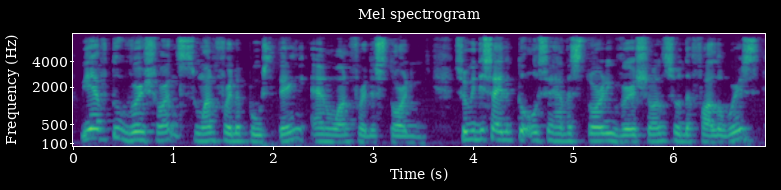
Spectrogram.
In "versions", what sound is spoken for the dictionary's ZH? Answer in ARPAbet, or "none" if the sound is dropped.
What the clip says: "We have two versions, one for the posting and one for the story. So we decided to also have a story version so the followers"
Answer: SH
